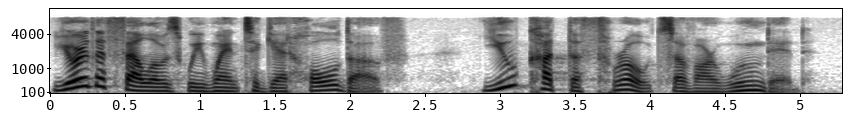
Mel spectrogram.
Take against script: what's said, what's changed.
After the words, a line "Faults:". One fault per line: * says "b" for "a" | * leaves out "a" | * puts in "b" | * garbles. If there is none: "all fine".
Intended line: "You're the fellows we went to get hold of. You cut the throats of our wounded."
"You're the fellows we went to get hold of. You cut the throats of our wounded."
Faults:
all fine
